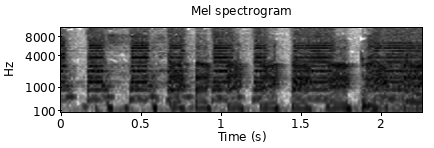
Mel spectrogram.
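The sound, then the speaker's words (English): A voice imitates a car horn in a rapid series of loud, nasal honking blasts with a wavering pitch, with no other talk. “Just a warning. This is me doing the horn honks. You guys, is not somebody. Yeah, this is not somebody honking at you. This is me.”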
